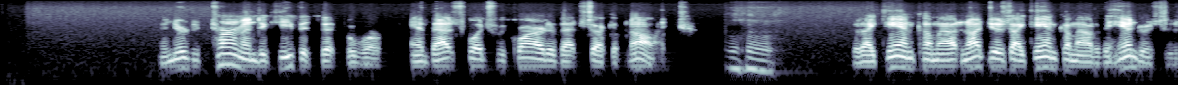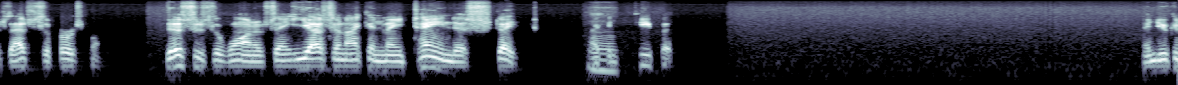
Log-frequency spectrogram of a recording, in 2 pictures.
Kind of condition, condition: link, video call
